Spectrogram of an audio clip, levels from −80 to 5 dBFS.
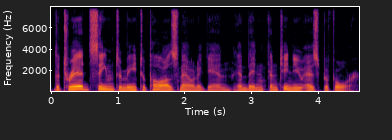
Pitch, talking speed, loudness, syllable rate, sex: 125 Hz, 195 wpm, -20 LUFS, 5.0 syllables/s, male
